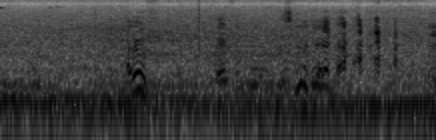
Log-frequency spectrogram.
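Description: Street traffic: a steady low hum of motorbike and vehicle engines, with short snatches of voices over it.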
